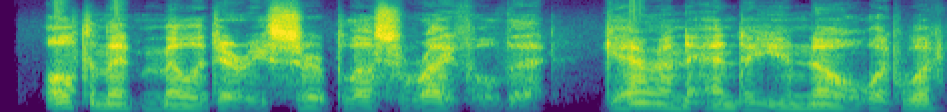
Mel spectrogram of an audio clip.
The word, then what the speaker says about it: Garand: mispronounced it or did I am not going to call it a Garane. And though that's the way John Garin pronounced his name, everybody calls this the Garin, it's always been the Garen.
